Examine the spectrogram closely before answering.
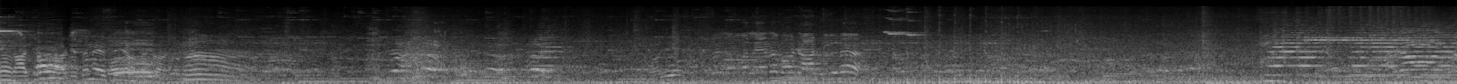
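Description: A busy crowd of men talks and calls out nearby in a narrow street.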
